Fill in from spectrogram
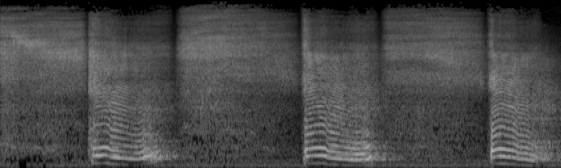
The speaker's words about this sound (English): So looking deep inside the forehead in the space and start breathing long in the hissing breath.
